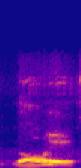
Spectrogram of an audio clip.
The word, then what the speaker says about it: world: year or two ago world is really difficult to pronounce so like were it's the it's the are LD I think world so lots of people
